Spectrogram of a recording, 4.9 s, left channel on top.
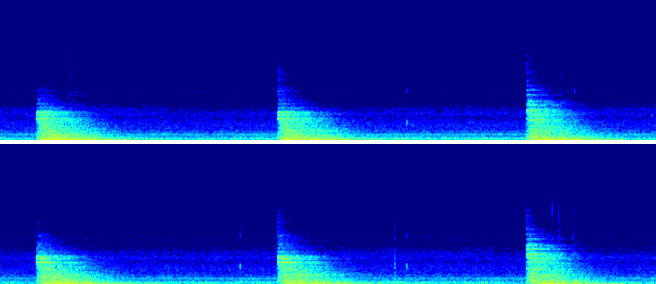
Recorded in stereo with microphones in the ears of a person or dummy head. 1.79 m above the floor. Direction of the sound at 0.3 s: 5° right (ahead or behind).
